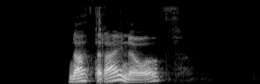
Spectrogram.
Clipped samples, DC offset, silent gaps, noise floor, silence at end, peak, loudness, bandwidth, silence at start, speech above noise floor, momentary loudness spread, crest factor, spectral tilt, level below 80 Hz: under 0.1%; under 0.1%; none; -79 dBFS; 1 s; -2 dBFS; -18 LUFS; 16 kHz; 0.7 s; 62 dB; 6 LU; 18 dB; -6.5 dB/octave; -62 dBFS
